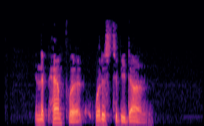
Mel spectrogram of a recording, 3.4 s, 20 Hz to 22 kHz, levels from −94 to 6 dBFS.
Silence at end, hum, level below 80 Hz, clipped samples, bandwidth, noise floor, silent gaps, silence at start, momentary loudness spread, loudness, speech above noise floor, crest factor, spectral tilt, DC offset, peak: 1 s; none; -68 dBFS; under 0.1%; 11 kHz; -76 dBFS; none; 0.6 s; 6 LU; -25 LUFS; 52 dB; 24 dB; -5 dB/octave; under 0.1%; -4 dBFS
